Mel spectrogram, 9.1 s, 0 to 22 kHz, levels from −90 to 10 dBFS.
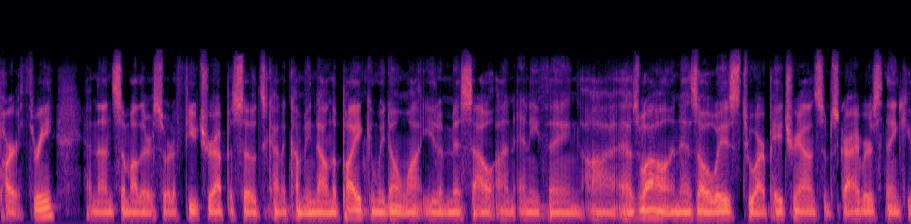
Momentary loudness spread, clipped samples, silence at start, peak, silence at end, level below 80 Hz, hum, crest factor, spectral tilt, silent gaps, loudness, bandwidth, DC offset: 7 LU; under 0.1%; 0 s; -6 dBFS; 0 s; -52 dBFS; none; 18 dB; -5 dB/octave; none; -23 LUFS; 9.2 kHz; under 0.1%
